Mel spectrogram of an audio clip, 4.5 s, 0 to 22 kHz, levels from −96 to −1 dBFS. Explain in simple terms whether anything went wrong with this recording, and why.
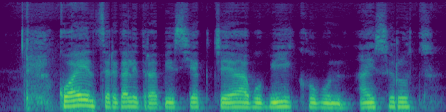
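Something did go wrong here, and it runs through the whole clip rather than showing up at one moment. The speech has a swirly, hollow quality, and the starts of sounds come out soft and smeared. That's generation loss: the audio was most likely squeezed by a lossy codec, unpacked, and squeezed again, around five times over. Each round throws away a bit more and adds its own fuzz, so the damage piles up.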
